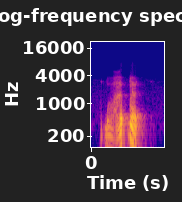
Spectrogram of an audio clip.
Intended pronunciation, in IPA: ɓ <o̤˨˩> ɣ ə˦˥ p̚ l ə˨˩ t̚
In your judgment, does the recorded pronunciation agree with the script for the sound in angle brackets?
yes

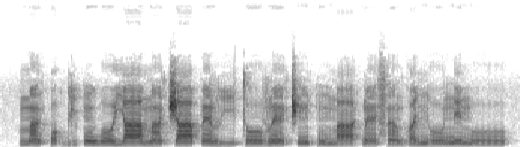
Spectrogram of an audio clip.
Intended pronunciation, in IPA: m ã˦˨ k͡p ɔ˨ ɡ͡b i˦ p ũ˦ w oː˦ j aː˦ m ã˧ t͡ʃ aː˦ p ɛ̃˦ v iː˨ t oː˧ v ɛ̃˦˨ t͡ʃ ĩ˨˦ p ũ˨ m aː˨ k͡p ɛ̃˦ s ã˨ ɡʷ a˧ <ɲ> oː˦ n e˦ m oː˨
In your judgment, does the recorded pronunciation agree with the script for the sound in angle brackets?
yes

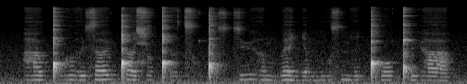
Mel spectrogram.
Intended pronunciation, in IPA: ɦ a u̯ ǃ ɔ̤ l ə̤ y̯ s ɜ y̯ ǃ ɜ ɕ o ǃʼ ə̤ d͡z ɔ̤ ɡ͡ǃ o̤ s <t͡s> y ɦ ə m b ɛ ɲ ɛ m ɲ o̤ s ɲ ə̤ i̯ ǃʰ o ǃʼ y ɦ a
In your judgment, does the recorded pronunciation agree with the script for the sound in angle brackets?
yes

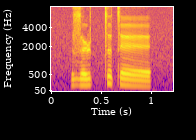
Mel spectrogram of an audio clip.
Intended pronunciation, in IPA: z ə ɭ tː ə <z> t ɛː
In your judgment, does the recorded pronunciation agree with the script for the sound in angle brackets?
no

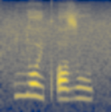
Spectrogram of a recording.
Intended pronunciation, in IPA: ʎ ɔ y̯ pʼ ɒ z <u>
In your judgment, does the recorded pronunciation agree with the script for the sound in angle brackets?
yes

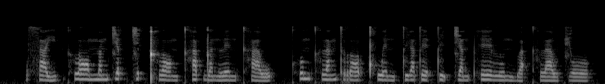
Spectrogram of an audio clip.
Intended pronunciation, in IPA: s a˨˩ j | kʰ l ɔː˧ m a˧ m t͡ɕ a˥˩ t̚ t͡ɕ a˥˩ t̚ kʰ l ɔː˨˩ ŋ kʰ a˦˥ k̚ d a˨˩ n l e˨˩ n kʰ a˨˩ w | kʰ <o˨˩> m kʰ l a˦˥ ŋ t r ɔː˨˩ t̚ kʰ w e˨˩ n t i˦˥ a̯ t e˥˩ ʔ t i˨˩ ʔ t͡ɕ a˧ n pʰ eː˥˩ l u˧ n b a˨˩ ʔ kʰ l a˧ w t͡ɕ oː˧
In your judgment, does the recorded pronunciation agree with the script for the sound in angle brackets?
no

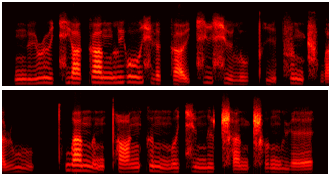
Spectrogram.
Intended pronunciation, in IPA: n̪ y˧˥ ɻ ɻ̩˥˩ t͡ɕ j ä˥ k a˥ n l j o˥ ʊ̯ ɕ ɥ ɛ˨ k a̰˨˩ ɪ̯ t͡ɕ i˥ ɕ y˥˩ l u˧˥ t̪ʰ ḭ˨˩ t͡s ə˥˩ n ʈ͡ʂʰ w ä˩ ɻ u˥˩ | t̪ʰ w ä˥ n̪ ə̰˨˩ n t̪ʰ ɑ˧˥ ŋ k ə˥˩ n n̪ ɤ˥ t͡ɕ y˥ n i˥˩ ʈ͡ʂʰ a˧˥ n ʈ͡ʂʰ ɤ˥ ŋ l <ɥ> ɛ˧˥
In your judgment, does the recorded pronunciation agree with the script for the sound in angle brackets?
yes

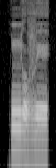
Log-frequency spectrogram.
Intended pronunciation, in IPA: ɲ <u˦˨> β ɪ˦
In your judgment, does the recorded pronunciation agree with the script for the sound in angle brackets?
no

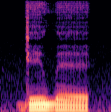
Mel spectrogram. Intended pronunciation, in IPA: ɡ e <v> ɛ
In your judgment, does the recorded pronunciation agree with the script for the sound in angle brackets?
no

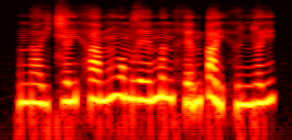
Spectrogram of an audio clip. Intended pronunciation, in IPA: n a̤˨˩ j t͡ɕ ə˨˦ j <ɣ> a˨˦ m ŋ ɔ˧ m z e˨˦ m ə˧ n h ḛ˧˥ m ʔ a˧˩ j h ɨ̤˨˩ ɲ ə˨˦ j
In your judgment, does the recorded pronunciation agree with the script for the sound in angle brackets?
no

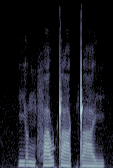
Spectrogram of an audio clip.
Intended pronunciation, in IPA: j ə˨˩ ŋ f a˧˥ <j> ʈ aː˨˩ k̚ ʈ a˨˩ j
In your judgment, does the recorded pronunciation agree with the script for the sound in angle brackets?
no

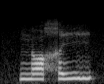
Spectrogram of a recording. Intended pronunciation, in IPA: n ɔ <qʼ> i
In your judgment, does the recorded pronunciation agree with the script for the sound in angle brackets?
no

